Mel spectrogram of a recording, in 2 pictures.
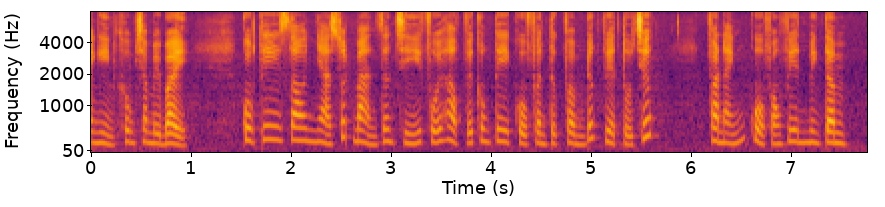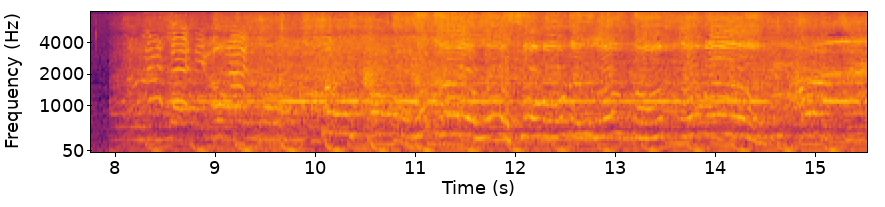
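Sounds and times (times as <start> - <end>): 
speech: 0.0 - 8.3
students cheering and shouting encouragement: 8.2 - 15.5.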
